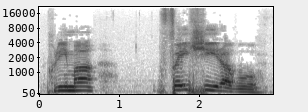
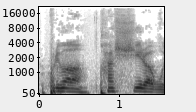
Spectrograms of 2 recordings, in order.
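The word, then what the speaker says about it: Prima Facie: 프리마 파시는 제가 이걸 영어 사전을 찾아보니까 프리마 페이시라고 읽어야 되는데 왜 제목을 프리마 파쉬라고 제목을 한글 제목을 붙였는지 모르겠지만 어쨌든 프리마 파쉬라는 작품입니다.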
